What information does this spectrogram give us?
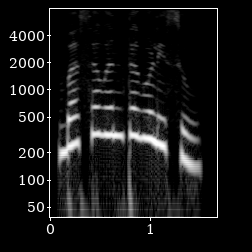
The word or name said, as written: ಬಸವಂತಗೊಳಿಸು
